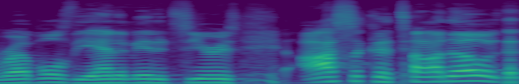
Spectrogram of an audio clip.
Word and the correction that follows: Ahsoka Tano: that's the right way to pronounce it? – Oh, no, it's hard. It's Ahsoka Tano. – Ahsoka Tano, thank you. – That's okay. Everyone mispronounces it.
